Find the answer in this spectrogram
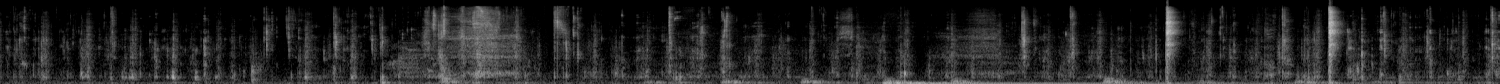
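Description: Close-miked chewing of a spring roll: many small wet mouth clicks and smacks, with a brief rustling swish about four seconds in. Two sharp clicks stand out near the end.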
